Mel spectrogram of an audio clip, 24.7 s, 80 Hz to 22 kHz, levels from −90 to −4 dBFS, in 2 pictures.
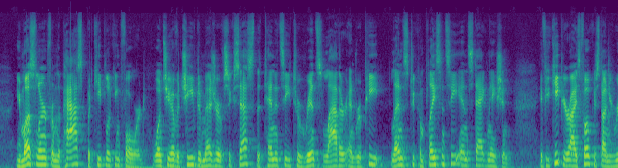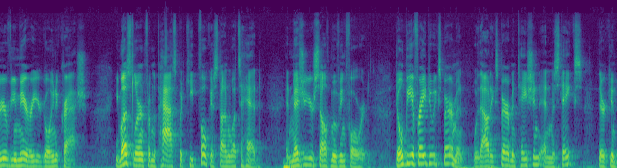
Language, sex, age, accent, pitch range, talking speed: English, male, 50-69, American, 115-155 Hz, 175 wpm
